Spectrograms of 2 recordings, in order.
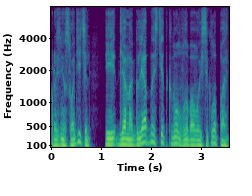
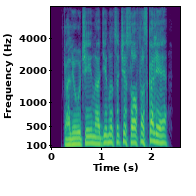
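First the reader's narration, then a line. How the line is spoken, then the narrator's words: Yelling. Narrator (Russian): заорал Туман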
